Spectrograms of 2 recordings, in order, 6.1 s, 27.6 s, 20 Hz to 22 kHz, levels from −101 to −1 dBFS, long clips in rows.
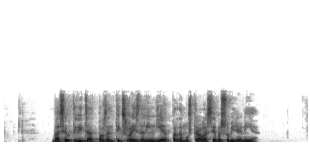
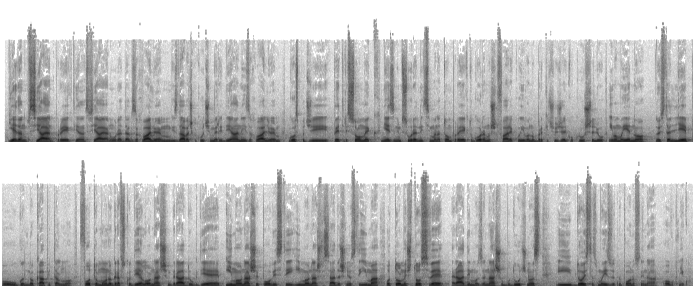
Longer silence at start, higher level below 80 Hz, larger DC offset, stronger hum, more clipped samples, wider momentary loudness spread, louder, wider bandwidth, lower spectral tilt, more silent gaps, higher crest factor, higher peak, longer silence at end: first, 1 s vs 0.1 s; second, -54 dBFS vs -42 dBFS; neither; neither; neither; second, 4 LU vs 7 LU; first, -15 LUFS vs -21 LUFS; second, 8 kHz vs 18 kHz; about the same, -6 dB/octave vs -5.5 dB/octave; neither; about the same, 14 dB vs 18 dB; about the same, -2 dBFS vs -2 dBFS; first, 1.05 s vs 0.05 s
